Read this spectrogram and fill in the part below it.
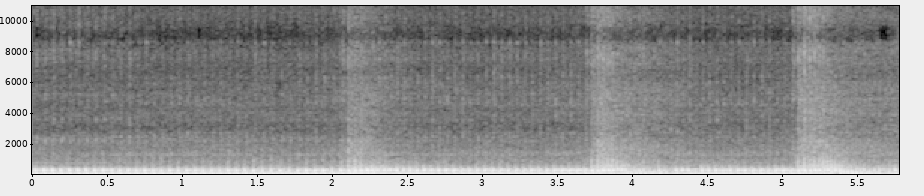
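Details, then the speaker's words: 2007 Honda TRX400EX, just started with choke: fast single-cylinder chuff with a pronounced top-end metallic rattle and throttle blips, breaking up under throttle with slight smoke; loose valve lash suspected, covers to be checked. "It's definitely rattling pretty bad in the top end though. So I guess before I ride it, I'll go ahead and pull these little inspection covers off and just see what that valve lash is, because it sounds pretty noisy."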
